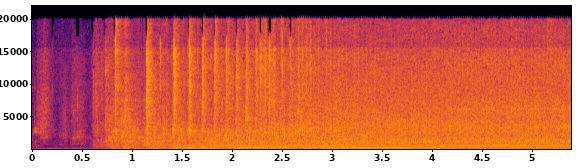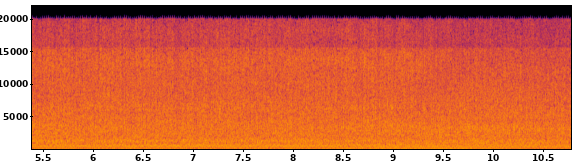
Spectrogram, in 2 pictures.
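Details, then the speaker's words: Poulan Pro two-stroke, spark plug gap corrected from about 0.015 in to 0.030 in, primed and started: catches and settles into a steady, even high buzz with no misses or surging; runs smooth after the fix. "see how much smoother it is so hopefully that was a better representation of what it should sound like"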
